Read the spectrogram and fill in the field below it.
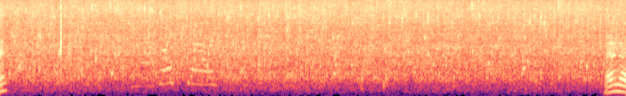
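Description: A shallow, low river with a small dam flows steadily in the background near Chazeau, France, a soft continuous watery trickle with no talk over it until a brief sound at the very end.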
